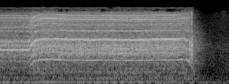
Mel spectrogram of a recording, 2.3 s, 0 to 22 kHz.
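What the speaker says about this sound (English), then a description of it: "I'm going to go ahead and drill these holes out real quick, drill these plastic rivets out" A power drill with a 3/16 bit bores out aluminum rivets on a Chevy Equinox front license plate bracket, one loud, steady high whine lasting under two seconds before cutting off sharply, close and alone.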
